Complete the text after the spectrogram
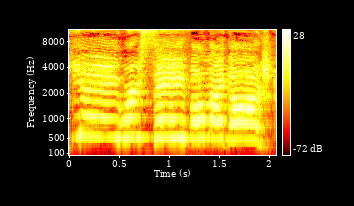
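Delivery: very high mock squeal; old-school cheer. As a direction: squeal it like a teen back then. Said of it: "but back then it was like".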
